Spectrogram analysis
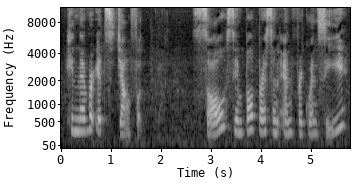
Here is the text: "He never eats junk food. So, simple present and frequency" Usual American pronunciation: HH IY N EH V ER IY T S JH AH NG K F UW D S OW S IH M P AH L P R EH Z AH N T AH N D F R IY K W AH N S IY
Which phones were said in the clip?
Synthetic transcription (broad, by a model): HH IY N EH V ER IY T S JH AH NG F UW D S OW S IH M P AH L P R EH S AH N AH N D F R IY K W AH N S IY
